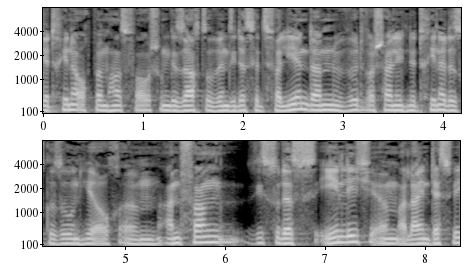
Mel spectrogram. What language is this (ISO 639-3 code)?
deu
